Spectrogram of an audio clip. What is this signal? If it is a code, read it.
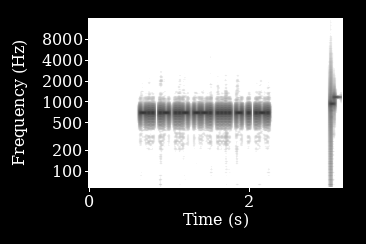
Morse code, heard as a keyed tone, about 51 wpm, 700 Hz. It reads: DAUGHTER
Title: Sentences from Top 1500 Words - New Word Drill - 50wpm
